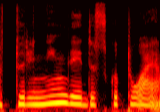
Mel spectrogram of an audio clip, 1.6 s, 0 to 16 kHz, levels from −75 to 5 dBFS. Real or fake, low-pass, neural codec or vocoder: fake; 14.4 kHz; autoencoder, 48 kHz, 32 numbers a frame, DAC-VAE, trained on Japanese speech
